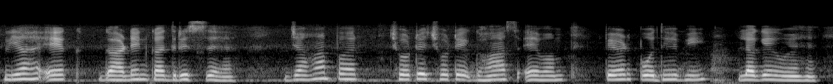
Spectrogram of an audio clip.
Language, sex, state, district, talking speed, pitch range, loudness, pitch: Hindi, female, Jharkhand, Palamu, 130 wpm, 200-225 Hz, -16 LUFS, 215 Hz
